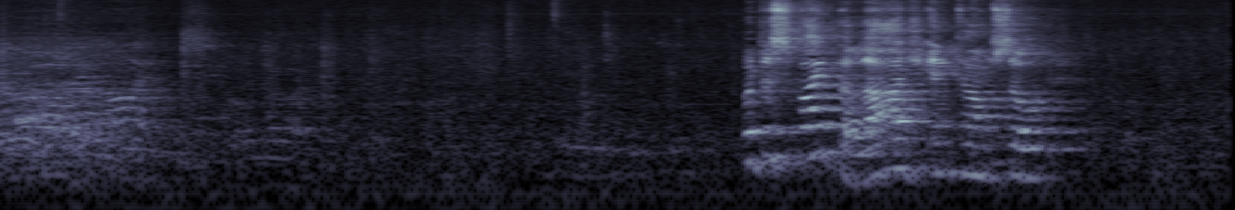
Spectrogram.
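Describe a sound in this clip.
An elderly man speaks through a microphone in a large echoing hall, pausing between phrases.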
